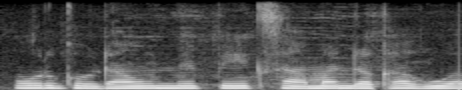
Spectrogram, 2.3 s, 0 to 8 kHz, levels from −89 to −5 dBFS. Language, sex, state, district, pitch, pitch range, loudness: Hindi, female, Madhya Pradesh, Bhopal, 195 Hz, 190-195 Hz, -15 LUFS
